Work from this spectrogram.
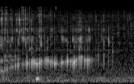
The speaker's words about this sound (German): Es ist immer interessant, so umso höher der Strahl, das Strahlgeräusch wird, umso voller ist das Glas. Ja. Der Hohlkörper wird kleiner. Der Resonanzkörper, ja.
